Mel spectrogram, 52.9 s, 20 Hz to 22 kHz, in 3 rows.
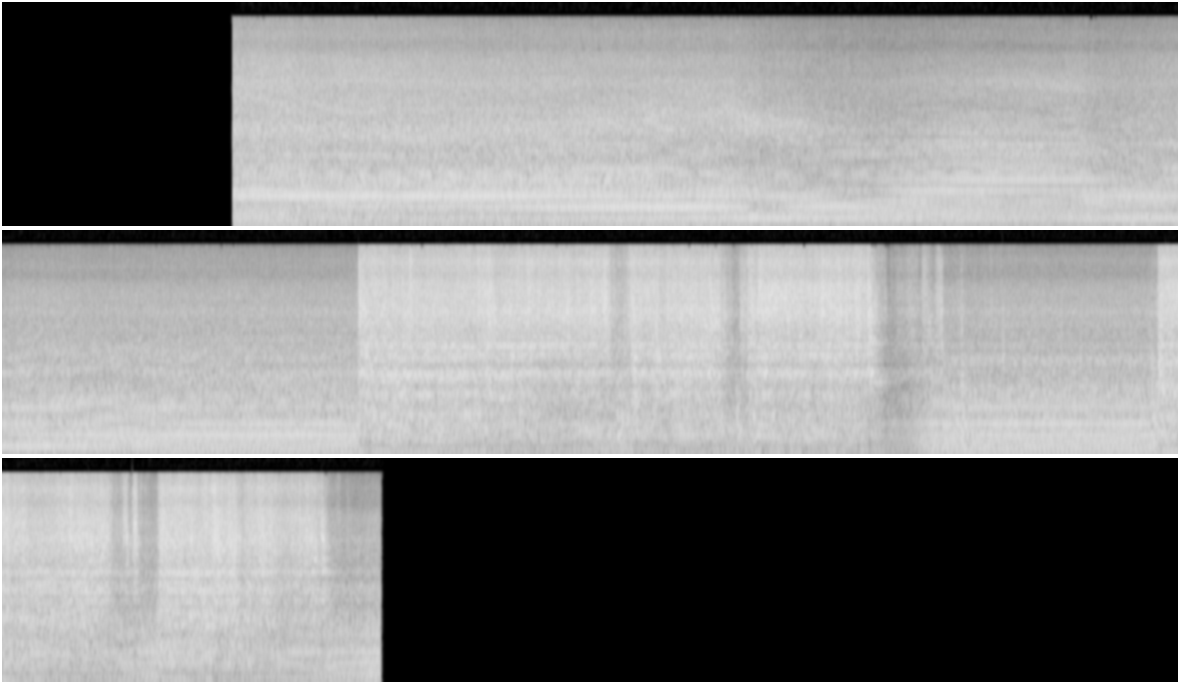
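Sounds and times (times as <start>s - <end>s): tractor engine running: 3.5s - 41.0s.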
